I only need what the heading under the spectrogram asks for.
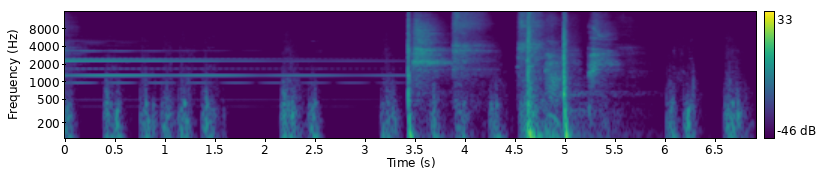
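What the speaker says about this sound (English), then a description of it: "there's the bell to start round 2" A boxing bell rings to open a round in a PC boxing video game, its sustained metallic tones under a series of short pulses, followed by louder noisy bursts of game sound.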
